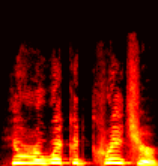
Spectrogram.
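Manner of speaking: put-on high, loud accusing girl; crying out. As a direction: hurl it at the witch. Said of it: "cried Dorothy".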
